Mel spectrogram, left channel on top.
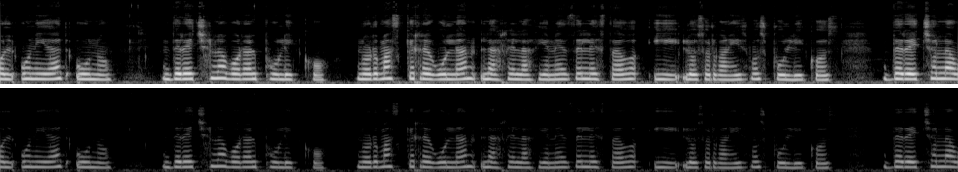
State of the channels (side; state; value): right; quieter; 17.6 dB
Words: 1. Derecho laboral público. Normas que regulan las relaciones del Estado y los organismos públicos. Derecho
